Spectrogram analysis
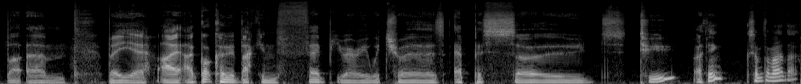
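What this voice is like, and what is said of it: Congested, stuffy nasal voice. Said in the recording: “hear it in my voice. I'm a little bit bunged up. I got COVID ... clearings of the throat or sniffling”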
